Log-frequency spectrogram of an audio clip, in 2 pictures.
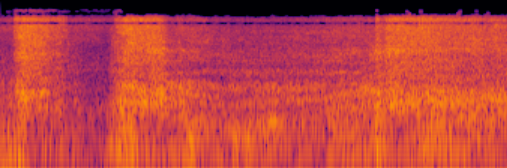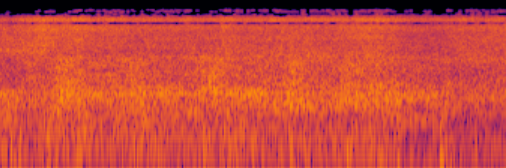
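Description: Carpet-cleaning hot-water extraction wand hissing as it is drawn across ceramic floor tile, spraying and sucking up water. There are two short surges about a second apart at the start, then a steady hiss from about four seconds in.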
